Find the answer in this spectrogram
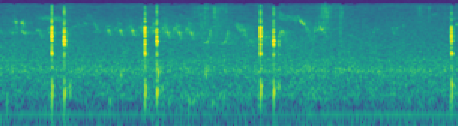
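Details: Display-crazed male Western capercaillie giving sharp double clicks, tick-tick, roughly once a second with short pauses, while small birds twitter faintly in the background.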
